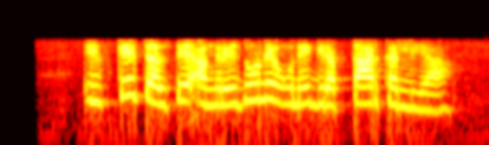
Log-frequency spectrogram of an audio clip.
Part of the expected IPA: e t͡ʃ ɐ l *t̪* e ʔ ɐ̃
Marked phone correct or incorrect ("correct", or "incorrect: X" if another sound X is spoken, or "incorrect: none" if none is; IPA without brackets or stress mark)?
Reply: correct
